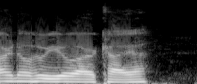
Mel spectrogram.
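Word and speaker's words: Keiya: K E I Y A. That would be like Ka, right? Is that correct? Ka.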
